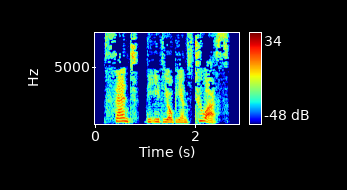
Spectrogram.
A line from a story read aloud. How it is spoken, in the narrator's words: Forgetting the chit-chat, his voice suddenly spewing rage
